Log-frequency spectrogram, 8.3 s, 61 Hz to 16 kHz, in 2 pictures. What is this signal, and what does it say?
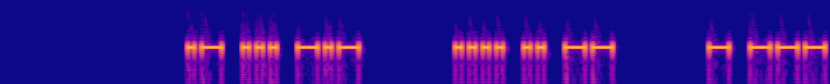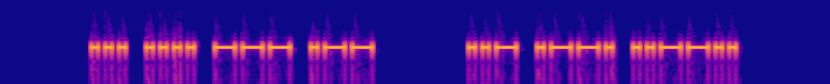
Morse code, heard as a keyed tone, about 34 wpm, 700 Hz. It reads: ASK HIM TO SHOW UP?
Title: 2x Word-Spacing - Sentences from Top 200 Words - 35wpm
